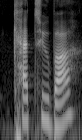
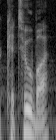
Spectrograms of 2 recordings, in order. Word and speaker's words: Ketubah: So next is Ketubah. Yeah. Good. That was a very American pronunciation.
